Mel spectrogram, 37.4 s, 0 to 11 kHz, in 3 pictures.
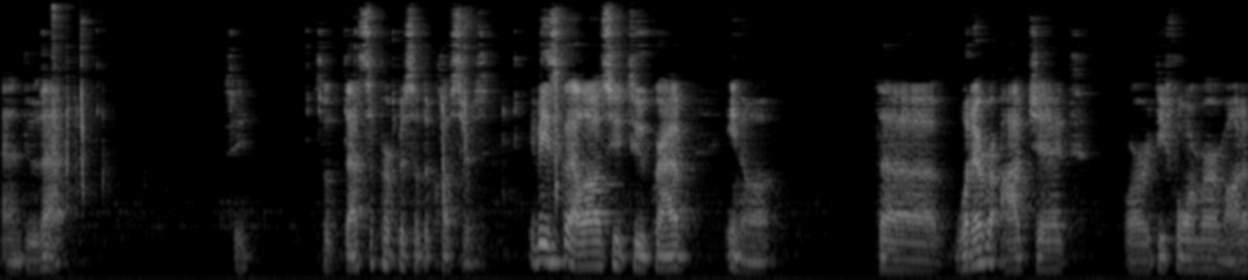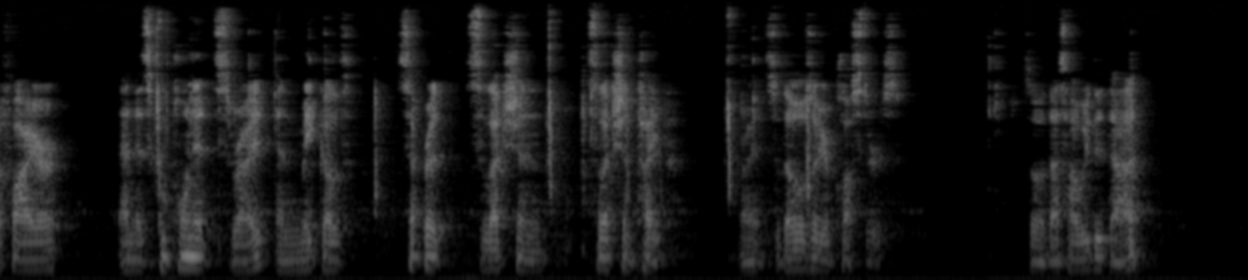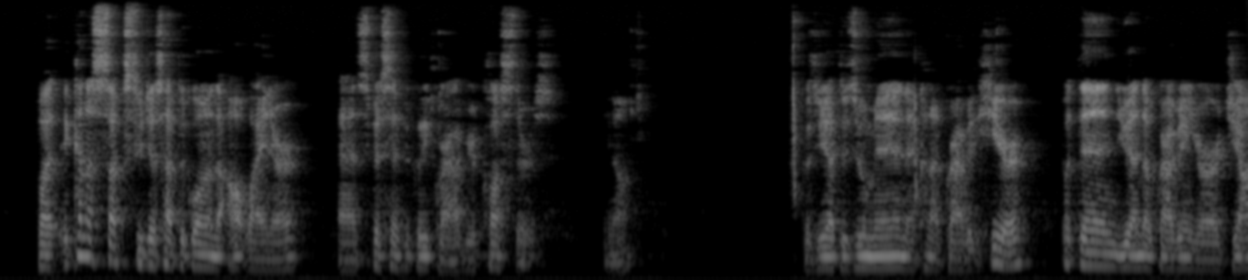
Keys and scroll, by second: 0.3 z.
